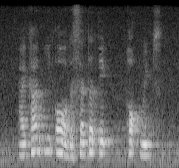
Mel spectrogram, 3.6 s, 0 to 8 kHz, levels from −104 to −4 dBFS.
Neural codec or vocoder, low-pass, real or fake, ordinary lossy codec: none; 7.2 kHz; real; AAC, 32 kbps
